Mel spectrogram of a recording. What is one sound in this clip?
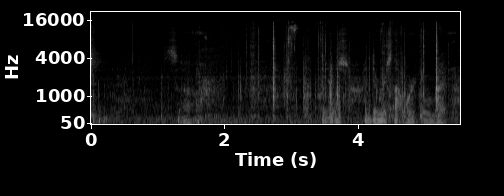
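A button clicks several times.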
